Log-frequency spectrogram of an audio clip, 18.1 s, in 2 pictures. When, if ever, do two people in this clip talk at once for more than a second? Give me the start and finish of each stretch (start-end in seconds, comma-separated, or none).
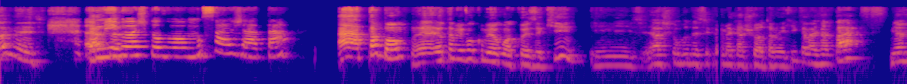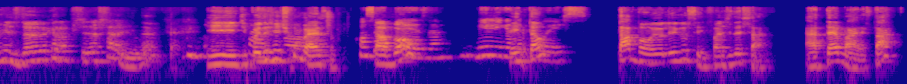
11.5-13.4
